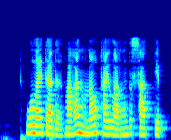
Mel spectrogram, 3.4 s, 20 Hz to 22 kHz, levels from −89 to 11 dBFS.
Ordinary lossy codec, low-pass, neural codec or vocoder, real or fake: none; 7.2 kHz; none; real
